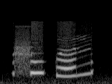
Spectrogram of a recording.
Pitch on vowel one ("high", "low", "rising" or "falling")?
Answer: high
